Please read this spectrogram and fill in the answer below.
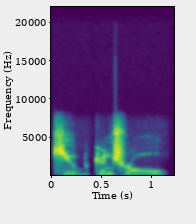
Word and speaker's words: kubectl: The command line tool is KUBECTL, right? Okay. So cube control is sort of the longest form.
